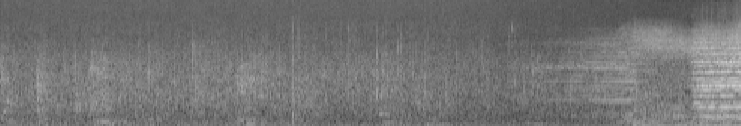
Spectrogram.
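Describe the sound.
A train at a railway station gives a steady, loud rumble, and a strong horn-like blast swells up near the end.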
